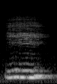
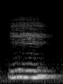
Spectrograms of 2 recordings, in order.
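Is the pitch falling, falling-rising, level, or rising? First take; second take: level; level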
